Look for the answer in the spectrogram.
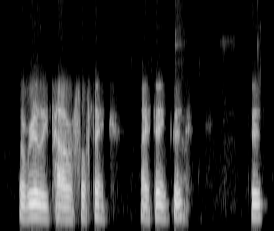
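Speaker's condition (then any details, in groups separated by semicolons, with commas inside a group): Parkinson's disease; speech sounds like mush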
